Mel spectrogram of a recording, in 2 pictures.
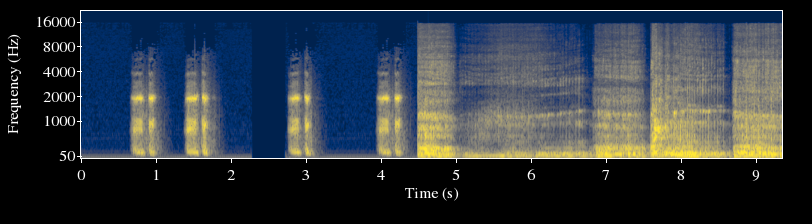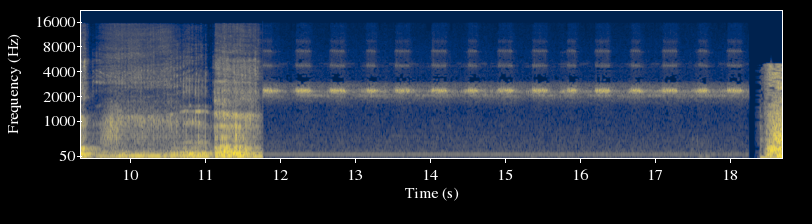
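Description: A frog croaking four times in short separate calls, then a male lion roaring repeatedly and loudly for about seven seconds. After that, a high insect-like buzz pulses about twice a second until near the end.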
